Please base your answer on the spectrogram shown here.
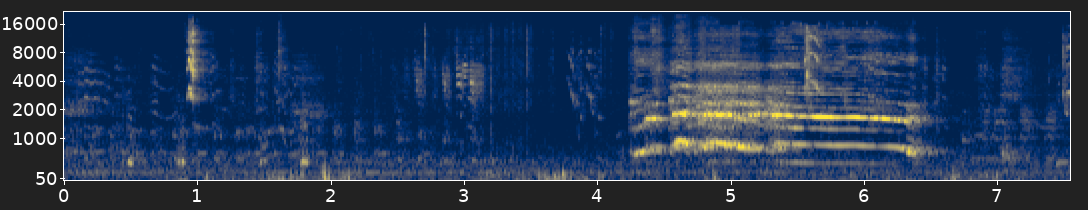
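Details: A little rooster playing on a roof gives scattered high chirps, then a strained harmonic crow that holds steady for about two seconds before cutting off.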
